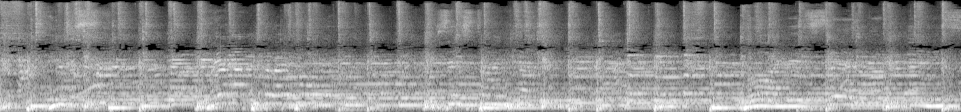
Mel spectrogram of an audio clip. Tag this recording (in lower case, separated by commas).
steelpan, drum, music, musical instrument, maraca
